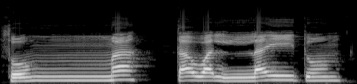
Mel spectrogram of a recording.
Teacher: میم مشدد ہے تو یہاں آواز ناک میں چھپائیں گے، غنہ کریں گے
